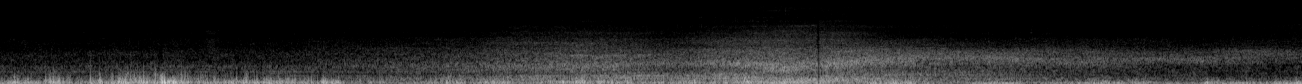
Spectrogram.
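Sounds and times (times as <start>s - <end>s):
wind on microphone: 0.0s - 13.0s
car passing by: 3.2s - 13.0s.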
